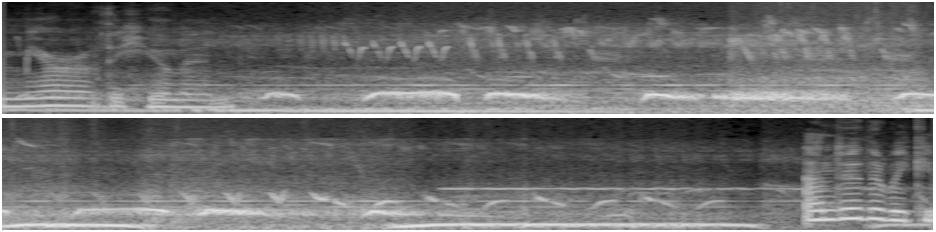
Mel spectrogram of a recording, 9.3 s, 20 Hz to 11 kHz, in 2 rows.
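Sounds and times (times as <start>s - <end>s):
smaller birds chirping and twittering: 0.1s - 9.3s
speech: 0.4s - 5.2s, 8.7s - 9.3s
pigeons cooing: 1.2s - 8.6s.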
